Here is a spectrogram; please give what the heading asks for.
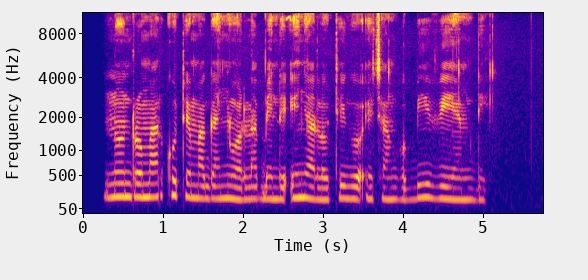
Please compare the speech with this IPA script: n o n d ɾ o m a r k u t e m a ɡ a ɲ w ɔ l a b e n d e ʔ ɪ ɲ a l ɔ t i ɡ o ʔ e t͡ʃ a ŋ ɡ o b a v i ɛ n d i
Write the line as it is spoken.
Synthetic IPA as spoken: n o n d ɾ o m a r k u t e m a ɡ a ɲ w ɔ l a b e n d e ʔ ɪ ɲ a l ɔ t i ɡ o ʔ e t͡ʃ a ŋ ɡ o b i v i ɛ m d i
